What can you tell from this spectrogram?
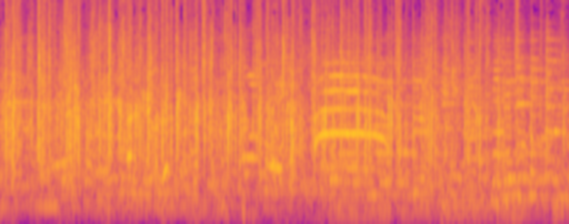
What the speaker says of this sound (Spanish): Un aplauso para estos campeones.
